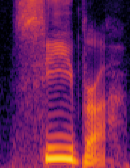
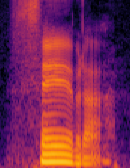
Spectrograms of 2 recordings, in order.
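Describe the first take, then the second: First: The vowels are gliding, English-style sounds. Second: The vowels are short, pure and unrounded. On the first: "In English, you would say zebra" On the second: "The example word is the word zebra"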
